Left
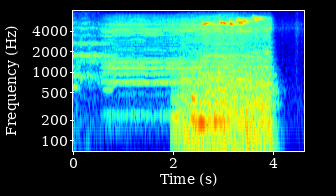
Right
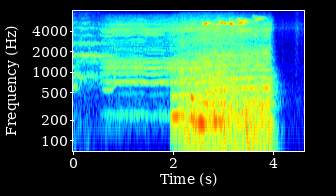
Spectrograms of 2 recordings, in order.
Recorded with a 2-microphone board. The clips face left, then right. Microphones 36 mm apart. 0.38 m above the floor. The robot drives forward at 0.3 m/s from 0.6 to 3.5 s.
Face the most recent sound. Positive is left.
turn(degrees=-30)  # may be behind; listen again after turning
